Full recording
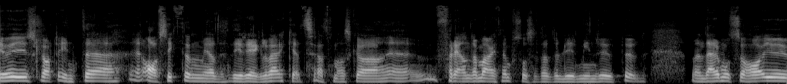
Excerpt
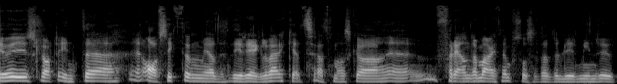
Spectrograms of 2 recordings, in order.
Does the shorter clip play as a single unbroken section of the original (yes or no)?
yes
